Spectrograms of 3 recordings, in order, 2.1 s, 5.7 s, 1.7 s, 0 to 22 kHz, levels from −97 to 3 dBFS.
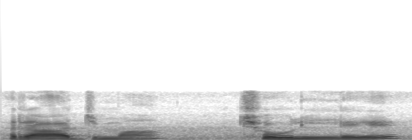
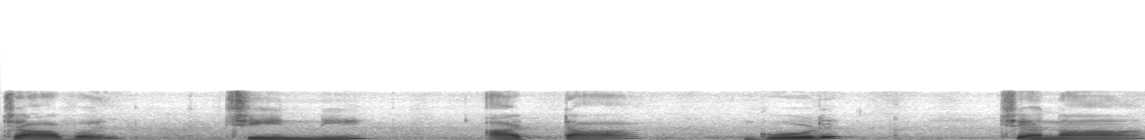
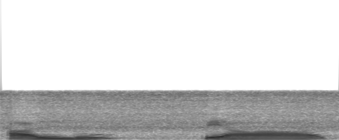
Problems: none marked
